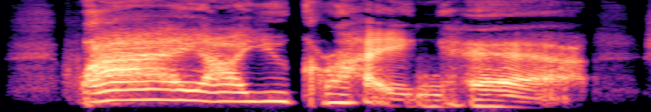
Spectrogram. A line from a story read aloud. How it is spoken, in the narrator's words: hissed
